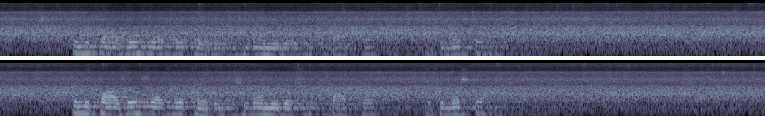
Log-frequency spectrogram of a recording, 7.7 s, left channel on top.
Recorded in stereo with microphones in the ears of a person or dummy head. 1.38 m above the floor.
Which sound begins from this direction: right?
A man speaking, at 0.7 s.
